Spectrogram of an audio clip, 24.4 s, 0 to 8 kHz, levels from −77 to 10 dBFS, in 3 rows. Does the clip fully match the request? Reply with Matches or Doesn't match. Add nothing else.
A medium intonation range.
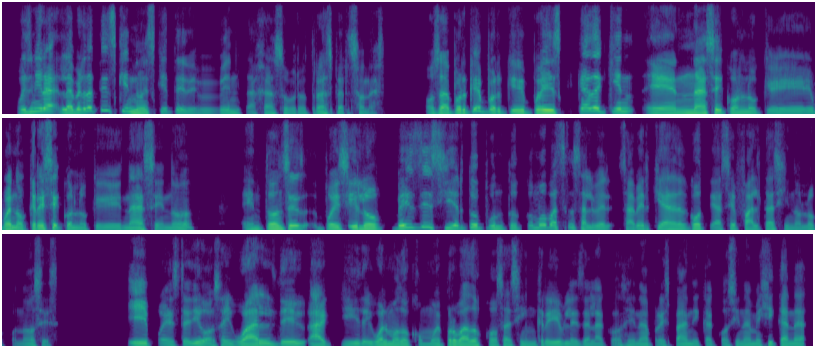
Doesn't match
